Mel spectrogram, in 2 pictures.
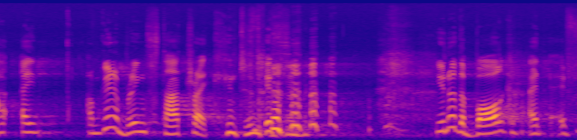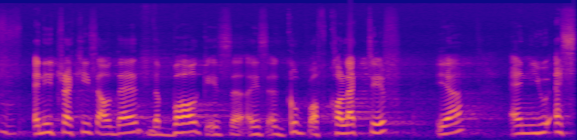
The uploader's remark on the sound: TASME TiME Live at the ASME ASM. We had a pleasure of hosting a special live episode of TASME TiME.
